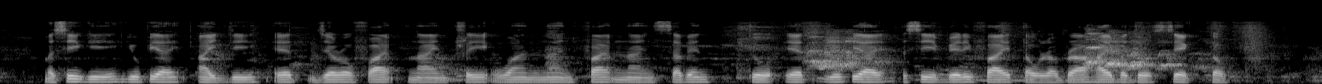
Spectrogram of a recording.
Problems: background sounds at intervals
